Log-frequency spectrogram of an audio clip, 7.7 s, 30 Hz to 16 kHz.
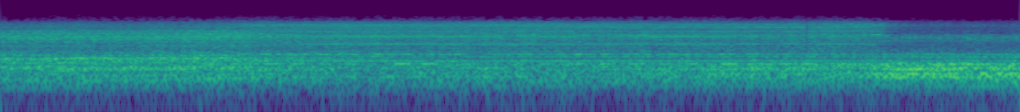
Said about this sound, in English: Bring up number one engine to maximum RPM. Altitude, 30,000 feet.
